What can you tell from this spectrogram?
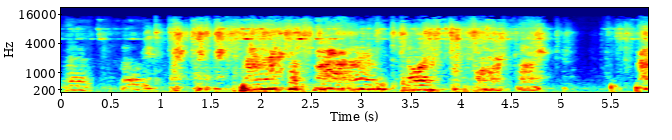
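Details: Chihuahua in a fight, growls and snarling yelps running almost continuously in an indoor room, with a short lull near the end and human voices mixed in.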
